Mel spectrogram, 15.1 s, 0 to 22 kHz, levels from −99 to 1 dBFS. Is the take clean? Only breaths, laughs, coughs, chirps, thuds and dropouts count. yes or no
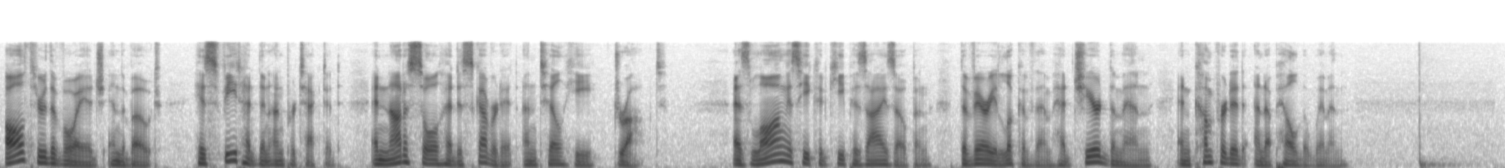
no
